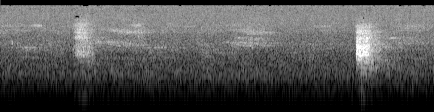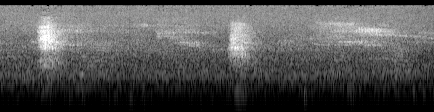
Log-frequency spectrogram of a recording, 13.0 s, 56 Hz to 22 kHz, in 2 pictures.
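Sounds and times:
faint birds: 0.0 - 13.0
faint insects: 0.0 - 13.0
antelope alarm snorts: 10.0 - 10.3.

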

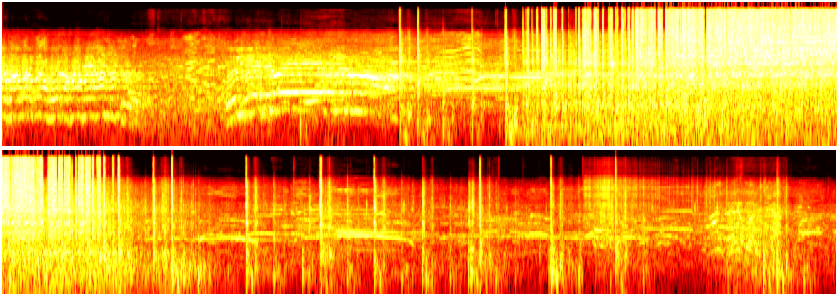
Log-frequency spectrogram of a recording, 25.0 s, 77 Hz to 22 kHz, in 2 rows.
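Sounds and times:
crowd shouting: 2.0 - 9.2, 14.5 - 25.0
firecrackers crackling and banging: 5.9 - 24.5.

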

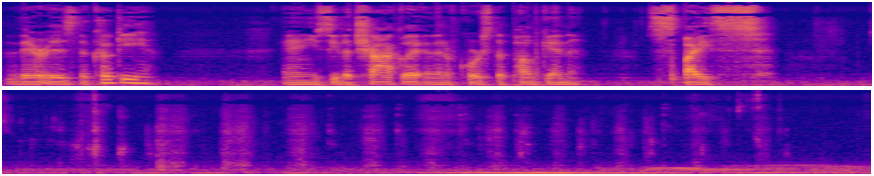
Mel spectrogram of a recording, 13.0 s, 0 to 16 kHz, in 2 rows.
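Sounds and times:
biting a crisp cookie: 6.5 - 12.8
chewing crunches: 6.5 - 12.8.

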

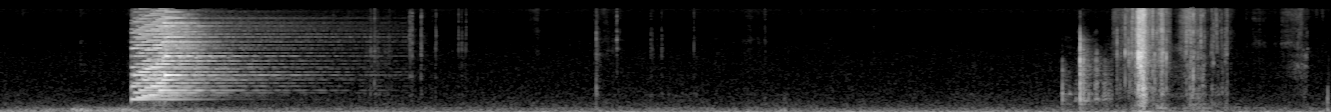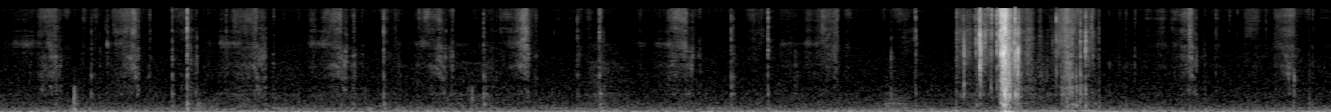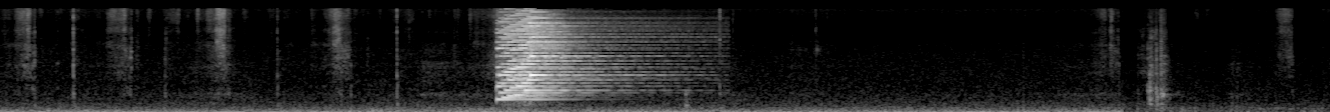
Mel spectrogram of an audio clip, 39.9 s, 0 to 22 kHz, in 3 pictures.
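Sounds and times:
foil pack tearing with crackle: 11.2 - 12.3, 23.0 - 24.2.

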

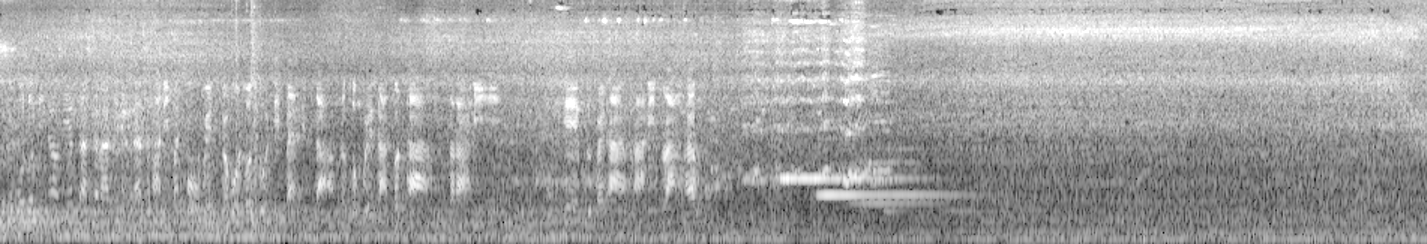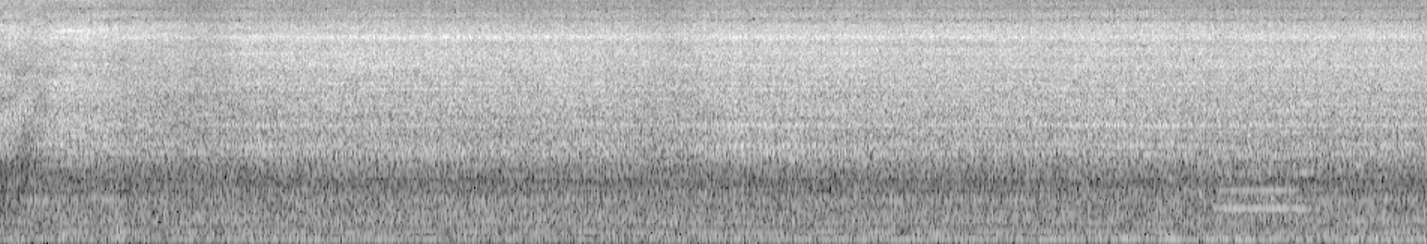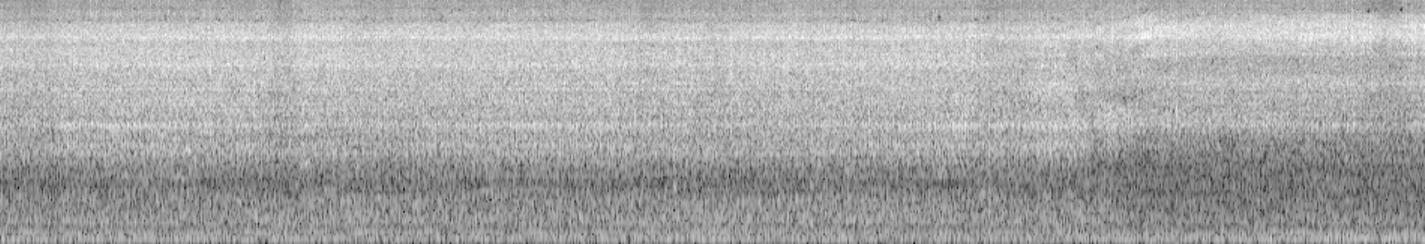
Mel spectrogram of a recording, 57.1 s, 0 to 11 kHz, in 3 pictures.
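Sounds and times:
diesel engine idling: 0.0 - 10.7
faint tone: 4.6 - 14.8.

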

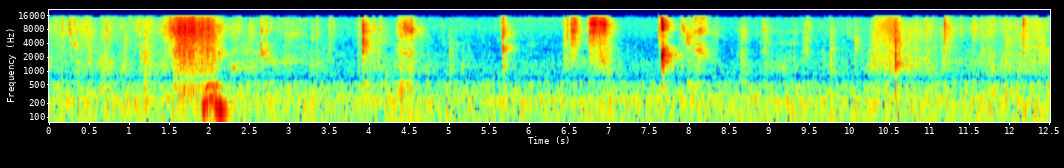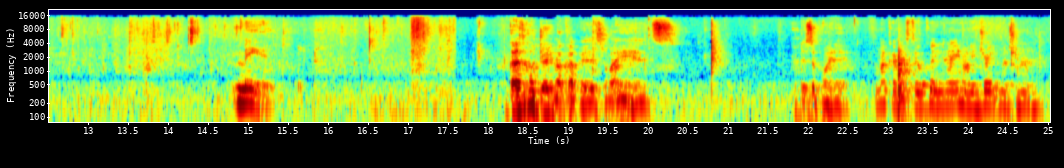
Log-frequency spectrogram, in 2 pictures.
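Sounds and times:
wet eating sounds: 0.0 - 18.2.

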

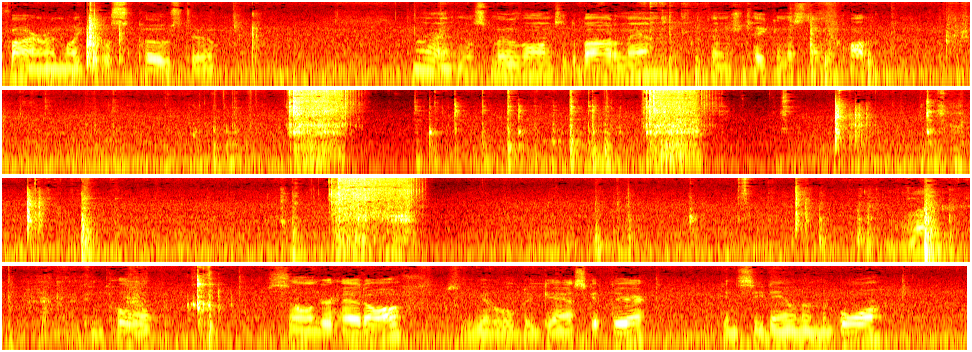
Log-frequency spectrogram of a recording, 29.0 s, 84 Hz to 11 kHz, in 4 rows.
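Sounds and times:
cordless drill spinning bolts: 9.4 - 10.0, 12.0 - 12.7, 17.0 - 17.7.

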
